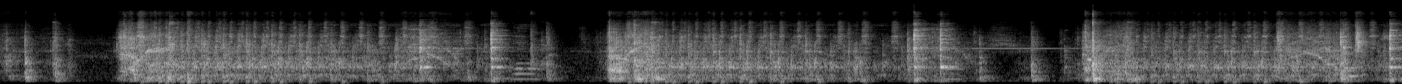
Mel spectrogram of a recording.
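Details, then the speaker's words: Small pull-start engine, oil checked good, started with a little choke: catches quickly and settles into a steady high-pitched buzz, stops and restarts cleanly; starts easily and runs fine. "So I'm thinking we just fire it up and listen to her run. Turn it on. Let's see if she'll fire right up."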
